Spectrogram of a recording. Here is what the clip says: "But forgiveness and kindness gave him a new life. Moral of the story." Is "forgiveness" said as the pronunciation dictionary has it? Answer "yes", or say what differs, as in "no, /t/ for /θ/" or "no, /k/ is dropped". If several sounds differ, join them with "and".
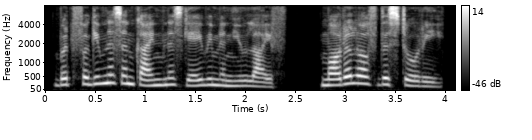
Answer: yes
